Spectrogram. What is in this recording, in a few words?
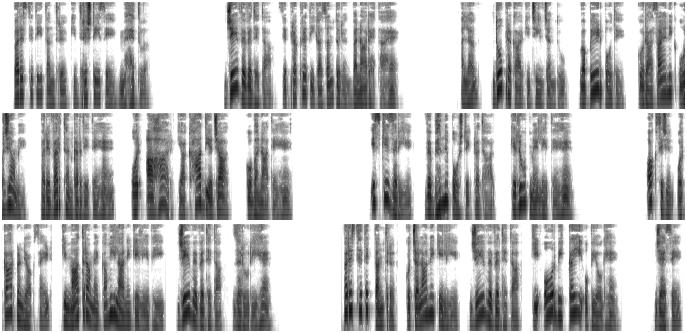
Hindi; PARISTHITIK TANTRA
